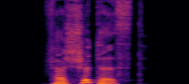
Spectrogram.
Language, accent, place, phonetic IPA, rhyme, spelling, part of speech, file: German, Germany, Berlin, [fɛɐ̯ˈʃʏtəst], -ʏtəst, verschüttest, verb, De-verschüttest.ogg
- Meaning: inflection of verschütten: 1. second-person singular present 2. second-person singular subjunctive I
